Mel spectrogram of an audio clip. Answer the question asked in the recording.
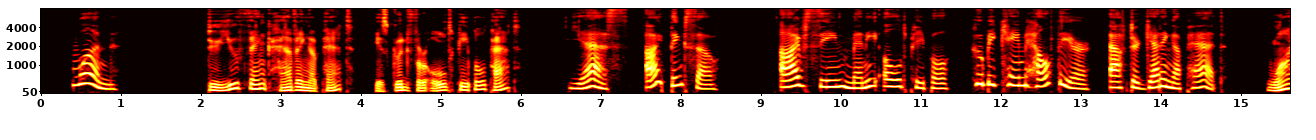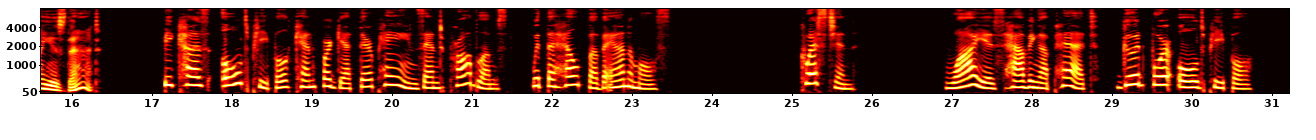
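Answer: Because old people can forget their pains and problems with the help of animals.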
